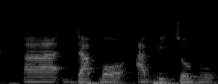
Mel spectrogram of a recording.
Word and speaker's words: Dapo Abitogun: show today because we've got a special guest, Dapo Abitogun. That's the right pronunciation, right?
